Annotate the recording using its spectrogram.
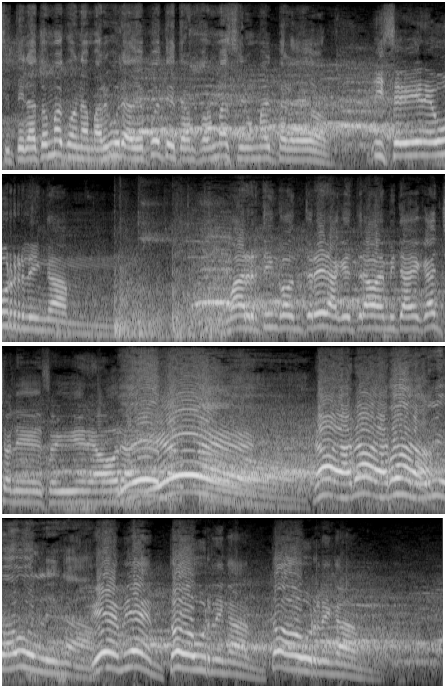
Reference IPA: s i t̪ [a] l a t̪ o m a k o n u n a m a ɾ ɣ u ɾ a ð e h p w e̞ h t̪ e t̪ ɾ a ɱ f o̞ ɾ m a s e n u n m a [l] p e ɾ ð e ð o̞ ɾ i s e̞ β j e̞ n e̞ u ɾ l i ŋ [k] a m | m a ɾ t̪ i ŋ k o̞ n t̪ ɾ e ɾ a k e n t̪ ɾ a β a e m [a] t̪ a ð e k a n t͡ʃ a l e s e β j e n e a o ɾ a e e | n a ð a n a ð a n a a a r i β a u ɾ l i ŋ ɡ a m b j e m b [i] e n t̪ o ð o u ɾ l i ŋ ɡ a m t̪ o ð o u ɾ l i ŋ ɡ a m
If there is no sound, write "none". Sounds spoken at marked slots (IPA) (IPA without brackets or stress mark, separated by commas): e, l, ɡ, i, j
